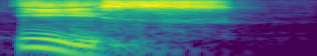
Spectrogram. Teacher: the dative for both the masculine and neuter is a long i followed by an s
